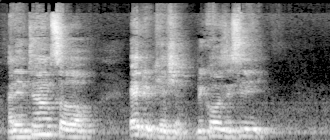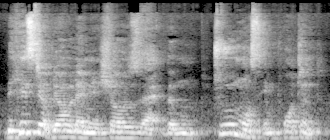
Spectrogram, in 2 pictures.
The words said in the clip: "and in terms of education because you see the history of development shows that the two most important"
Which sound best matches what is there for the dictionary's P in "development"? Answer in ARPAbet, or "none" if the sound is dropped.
none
